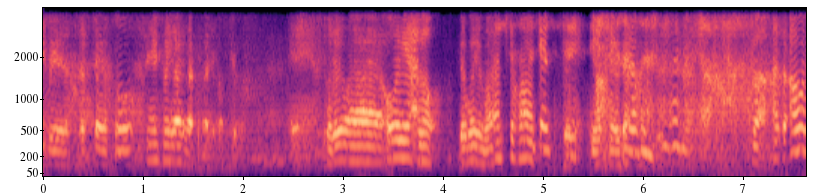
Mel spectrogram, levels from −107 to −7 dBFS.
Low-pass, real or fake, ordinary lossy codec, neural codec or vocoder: 3.6 kHz; fake; none; codec, 16 kHz, 1 kbps, FreqCodec, smaller model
